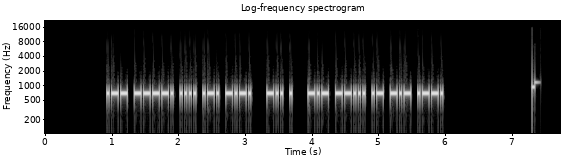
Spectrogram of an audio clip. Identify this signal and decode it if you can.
Morse code, heard as a keyed tone, about 36 wpm, 690 Hz. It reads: W9HRC DE K7AKP
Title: USA Callsign DE Callsign - 5 Characters - 35wpm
